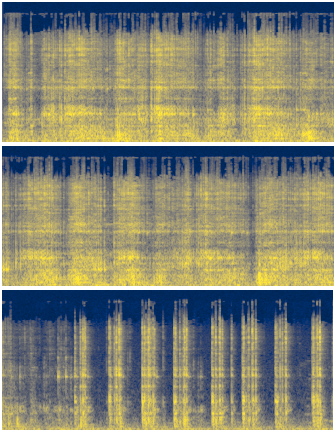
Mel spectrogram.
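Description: Fingernails scratch and tap the sides of a hollow, lavender, diamond-textured plastic cold cup. A dense, bright, continuous scratching rasp fills the first ten seconds, then gives way to quick, separate dry taps with short silences between them.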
